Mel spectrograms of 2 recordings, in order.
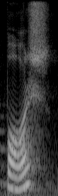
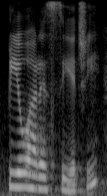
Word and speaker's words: Porsche: It was a play on Porsche, Porsche, and we pronounced it as for she, which was for her.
